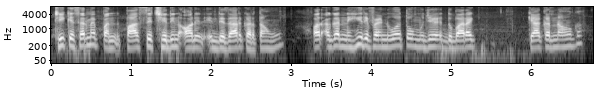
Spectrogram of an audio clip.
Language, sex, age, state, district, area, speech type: Urdu, male, 18-30, Uttar Pradesh, Saharanpur, urban, spontaneous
